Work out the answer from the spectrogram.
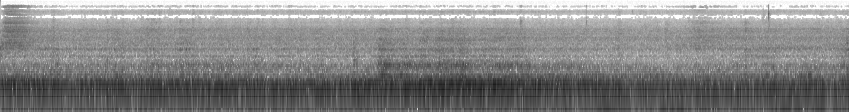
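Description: Keio Line electric train running through a subway tunnel, heard from inside the front car as a steady, loud rumble of wheels on rail. It swells a little midway and eases slightly in the last few seconds as the train runs into a station.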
